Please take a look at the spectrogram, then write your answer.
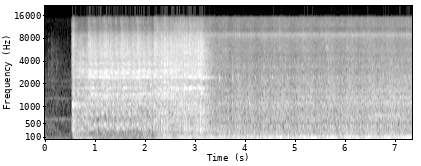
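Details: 1976 US Capri Ghia after fixing carburettor fuel leaks and refitting the fuel system: quick crank, catches, brief rev, then steady even idle; normal start and idle, though owner unsure it is spot on until vacuum systems are sorted.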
